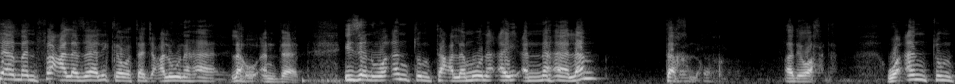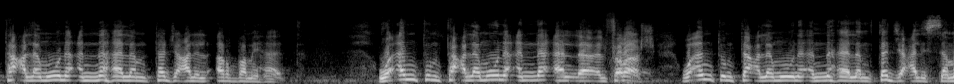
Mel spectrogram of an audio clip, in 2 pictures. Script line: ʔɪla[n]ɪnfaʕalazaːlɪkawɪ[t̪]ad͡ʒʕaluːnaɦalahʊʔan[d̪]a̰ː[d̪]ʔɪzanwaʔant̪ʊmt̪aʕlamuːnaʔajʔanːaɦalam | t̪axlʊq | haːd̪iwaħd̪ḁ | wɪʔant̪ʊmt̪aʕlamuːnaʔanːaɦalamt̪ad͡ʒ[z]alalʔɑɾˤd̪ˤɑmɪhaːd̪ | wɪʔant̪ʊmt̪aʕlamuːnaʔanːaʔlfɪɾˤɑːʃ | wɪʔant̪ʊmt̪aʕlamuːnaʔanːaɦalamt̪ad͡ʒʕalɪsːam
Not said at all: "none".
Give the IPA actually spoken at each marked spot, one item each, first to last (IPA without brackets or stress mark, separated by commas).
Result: m, t̪, d̪, d̪, ʕ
